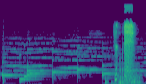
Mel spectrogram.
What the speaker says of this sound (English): That is the third video that I'm sneezed in today.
